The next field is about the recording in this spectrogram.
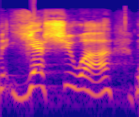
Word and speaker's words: Yeshua: The Hebrew name Yeshua, when it becomes Greek, it's pronounced Jesus. When it then gets transformed through the ages of history, the Ye at the beginning of the word turns into a J, and we then say Jesus.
